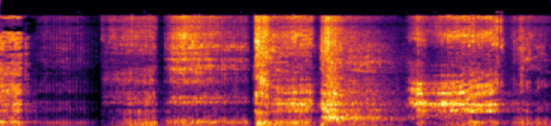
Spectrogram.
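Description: A tiger gives a series of deep, rasping roars and throaty growls, rough and booming in the low register.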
